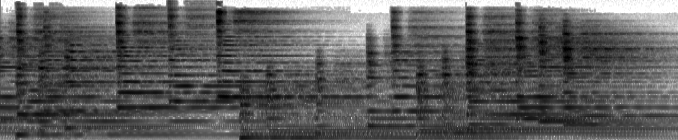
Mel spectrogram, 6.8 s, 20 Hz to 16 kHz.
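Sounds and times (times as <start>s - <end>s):
Korg MSC-14S synthesizer sound effects: 0.2s - 6.2s.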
